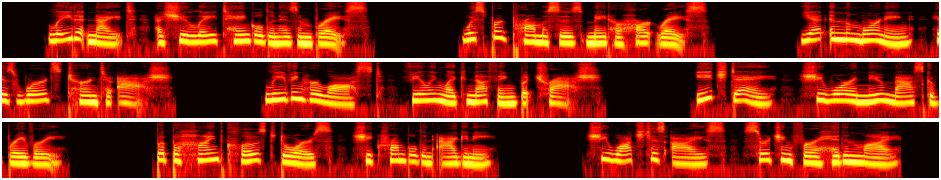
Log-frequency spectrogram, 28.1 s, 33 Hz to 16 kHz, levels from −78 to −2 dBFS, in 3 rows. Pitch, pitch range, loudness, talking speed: 205 Hz, 175-235 Hz, -21 LUFS, 125 wpm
